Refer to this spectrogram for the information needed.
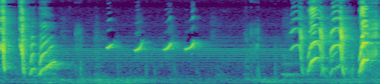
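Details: A hand-tame Alexandrine parakeet mixes harsh falling calls with four soft, evenly spaced rising whistles, then a flurry of loud arching squawks, while trying to speak.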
